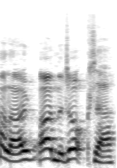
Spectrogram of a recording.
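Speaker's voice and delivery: loud, high-pitched, announcing delivery. Retelling the funniest bit of the scene: David Tennant voice. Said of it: "David Tennant's voice goes".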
